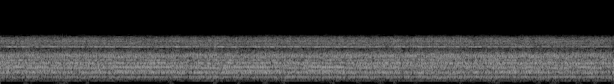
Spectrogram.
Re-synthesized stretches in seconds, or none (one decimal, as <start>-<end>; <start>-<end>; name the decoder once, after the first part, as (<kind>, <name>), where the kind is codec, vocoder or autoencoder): none

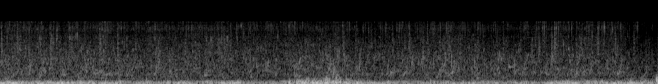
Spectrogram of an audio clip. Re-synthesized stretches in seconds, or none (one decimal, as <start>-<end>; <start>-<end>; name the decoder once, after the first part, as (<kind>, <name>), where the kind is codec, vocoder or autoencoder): none

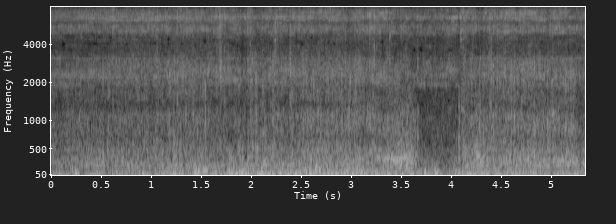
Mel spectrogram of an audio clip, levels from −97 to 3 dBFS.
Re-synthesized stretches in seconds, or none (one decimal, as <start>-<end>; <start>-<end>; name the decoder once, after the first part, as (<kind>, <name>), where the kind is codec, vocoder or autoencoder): 0.0-0.4 (vocoder, Vocos); 1.2-1.8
